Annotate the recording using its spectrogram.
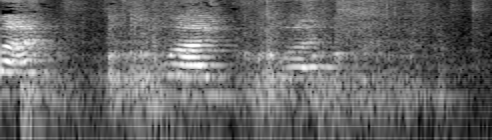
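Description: A young child's high-pitched wordless vocal sounds: a short squeal at the start, then a couple of drawn-out calls about a second in.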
